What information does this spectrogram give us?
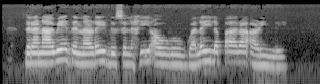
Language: Pashto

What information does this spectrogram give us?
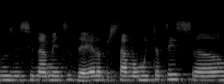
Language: Portuguese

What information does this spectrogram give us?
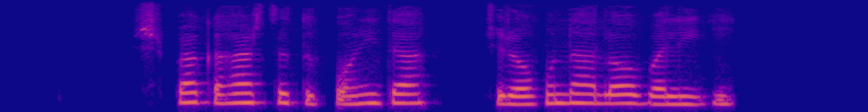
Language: Pashto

